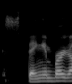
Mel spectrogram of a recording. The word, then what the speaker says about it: Spangenberg: Spangenberg.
